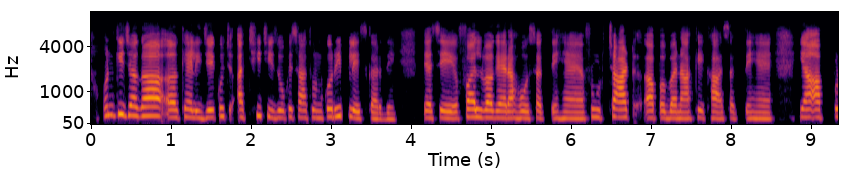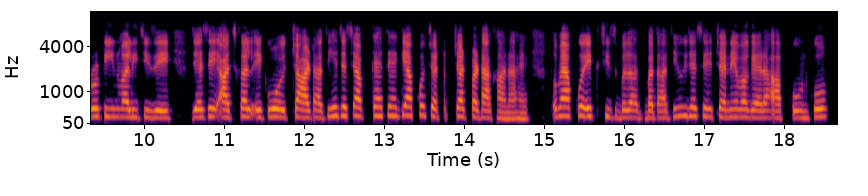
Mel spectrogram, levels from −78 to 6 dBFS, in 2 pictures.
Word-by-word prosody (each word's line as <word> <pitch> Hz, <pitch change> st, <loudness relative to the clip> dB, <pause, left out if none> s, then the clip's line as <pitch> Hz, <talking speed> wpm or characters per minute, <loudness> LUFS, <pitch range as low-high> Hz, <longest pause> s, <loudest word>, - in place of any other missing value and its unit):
उनकी 290 Hz, +3 st, +2 dB
जगह 270 Hz, -2 st, +3 dB
अ, 225 Hz, -3 st, +2 dB
कह 235 Hz, -2 st, 0 dB
लीजिए 215 Hz, 0 st, 0 dB
कुछ 255 Hz, +2 st, -6 dB
अच्छी 230 Hz, +4 st, -1 dB
चीज़ों 215 Hz, -6 st, -4 dB
के 235 Hz, -, -4 dB
साथ 220 Hz, -1 st, -4 dB
उनको 215 Hz, +2 st, -3 dB
रिप्लेस 225 Hz, -8 st, -1 dB
कर 180 Hz, -2 st, -3 dB
दें। 175 Hz, +1 st, -8 dB, 0.4 s
जैसे 200 Hz, -1 st, 0 dB
फल 235 Hz, -1 st, +3 dB
वग़ैरह 205 Hz, -2 st, +3 dB
हो 200 Hz, -, -1 dB
सकते 195 Hz, -1 st, -6 dB
हैं 190 Hz, -1 st, -2 dB
फ्रूट 225 Hz, +2 st, -6 dB
चाट 230 Hz, -2 st, +3 dB
आप 210 Hz, 0 st, +1 dB
बना 195 Hz, -1 st, 0 dB
के 220 Hz, -, -3 dB
खा 190 Hz, -1 st, -2 dB
सकते 195 Hz, 0 st, -10 dB
हैं 190 Hz, -1 st, -4 dB, 0.4 s
या 230 Hz, 0 st, +4 dB
आप 230 Hz, 0 st, +4 dB
प्रोटीन 245 Hz, 0 st, 0 dB
वाली 230 Hz, -1 st, +2 dB
चीज़ें 215 Hz, -1 st, +2 dB, 0.3 s
जैसे 235 Hz, +2 st, +2 dB, 0.2 s
आजकल 240 Hz, +3 st, 0 dB
एक 220 Hz, -, -10 dB
वो 240 Hz, -1 st, +5 dB
चाट 225 Hz, -2 st, +4 dB
आती 215 Hz, +3 st, -2 dB
है -, -, +2 dB
जैसे 265 Hz, +1 st, 0 dB
आप 255 Hz, -1 st, +4 dB
कहते 265 Hz, +1 st, 0 dB
हैं 265 Hz, -, -2 dB
कि 285 Hz, -, +2 dB
आपको 275 Hz, +2 st, +2 dB
चट 230 Hz, -5 st, -3 dB
चटपटा 230 Hz, -3 st, +3 dB
खाना 185 Hz, -2 st, -2 dB
है। 180 Hz, -, -7 dB, 0.3 s
तो -, -, -4 dB
मैं 265 Hz, -, +6 dB
आपको 260 Hz, +1 st, +3 dB
एक 250 Hz, -1 st, +3 dB
चीज़ 235 Hz, -3 st, -7 dB
बता 220 Hz, 0 st, -1 dB, 0.2 s
बताती 205 Hz, +2 st, -4 dB
हूँ 265 Hz, +1 st, -3 dB
जैसे 255 Hz, -2 st, -1 dB
चने 230 Hz, -1 st, +1 dB
वग़ैरह 220 Hz, -2 st, 0 dB
आपको 205 Hz, 0 st, -2 dB
उनको 235 Hz, +4 st, 0 dB
225 Hz, 200 wpm, -20 LUFS, 205-245 Hz, 0.4 s, मैं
